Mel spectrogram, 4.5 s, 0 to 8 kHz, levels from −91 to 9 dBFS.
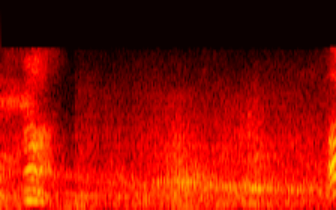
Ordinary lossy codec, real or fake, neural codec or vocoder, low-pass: AAC, 16 kbps; fake; codec, 16 kHz, 1 kbps, X-Codec, HuBERT features, trained on balanced general audio; 7.2 kHz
